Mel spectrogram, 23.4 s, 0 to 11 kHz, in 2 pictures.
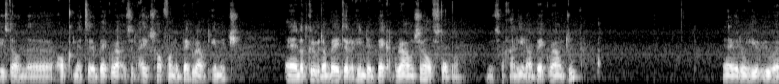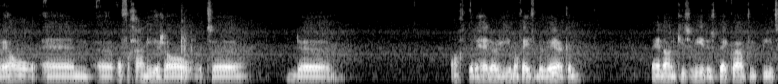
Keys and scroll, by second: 10.4 Right.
